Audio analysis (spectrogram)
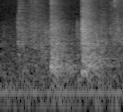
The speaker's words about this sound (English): And we'll have some people coming in and out the door, so for the next while. Just to not let it distract you.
